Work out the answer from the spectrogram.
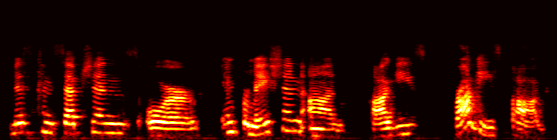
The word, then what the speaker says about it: Froggy: or information on foggy Froggy's fog why do I keep wanting to call it foggy you pronounce the company's name right geez Froggies B froggy that's right how are you doing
